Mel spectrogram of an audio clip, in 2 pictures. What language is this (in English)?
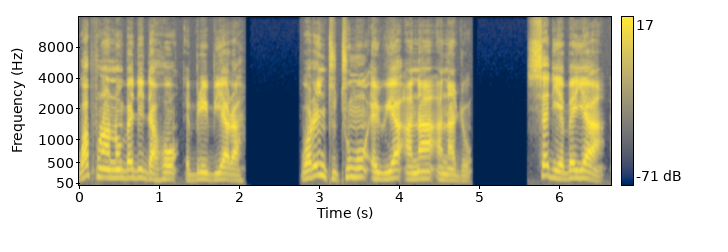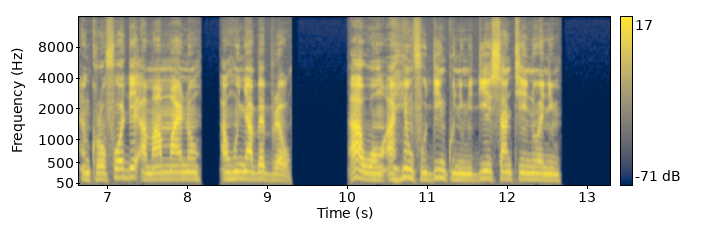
Akan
